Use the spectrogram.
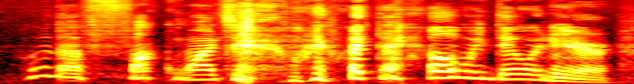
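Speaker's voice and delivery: high, laughing incredulous yelp; laughing outburst. Real, not acted. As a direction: burst out laughing in disbelief. Laughing mid-rant.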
